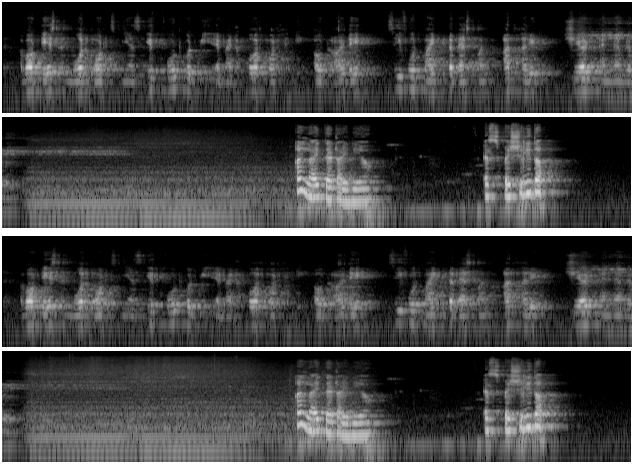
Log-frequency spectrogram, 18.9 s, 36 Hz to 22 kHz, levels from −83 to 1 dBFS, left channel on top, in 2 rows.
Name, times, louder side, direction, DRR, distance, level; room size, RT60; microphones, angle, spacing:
voice 1, 0.3-5.4 5.9-8.1 8.4-11.3, left 2 dB, 55° left, 2 dB, 3.4 m, -34 dB
sound 1, 9.7-15.1, right 2 dB, 65° right, 2.9 m, -44 dB
voice 2, 13.8-15.0 16.7-17.6, left 2 dB, 20° left, 8 dB, 1.4 m, -21 dB
29.5 x 28.5 x 3.7 m, 0.77 s
head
